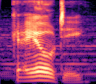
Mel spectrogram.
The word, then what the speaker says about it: coyote: One is to keep the e at the end silent and the other involves pronouncing the e which gives the word three syllables.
